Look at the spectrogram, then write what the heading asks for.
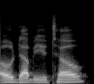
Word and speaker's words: auto: Car is coche or auto, pronounced koh-che or ow-to.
